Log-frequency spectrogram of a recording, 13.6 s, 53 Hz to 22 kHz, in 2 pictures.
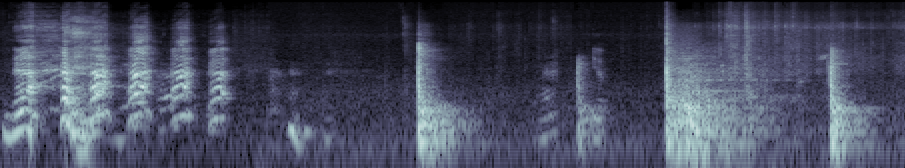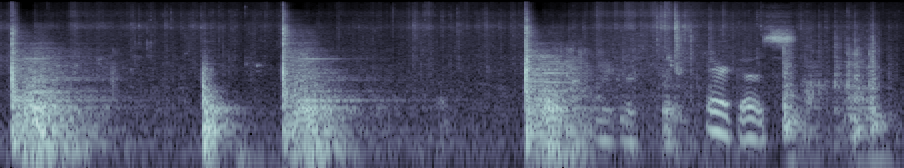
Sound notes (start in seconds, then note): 0.0 more laughter; 2.9 hammering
